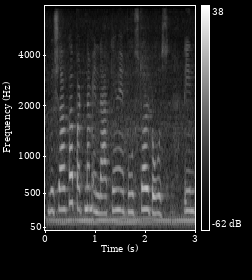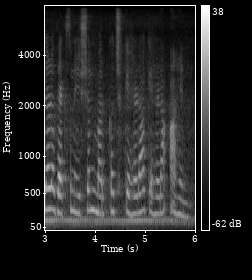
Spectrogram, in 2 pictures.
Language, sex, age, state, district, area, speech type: Sindhi, female, 18-30, Madhya Pradesh, Katni, urban, read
